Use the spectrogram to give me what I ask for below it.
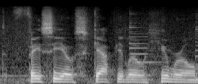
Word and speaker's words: facioscapulohumeral: I'm out you done actually the word is pronounced faio scapulo humoral muscular distrophy or fshd fshd is a disease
